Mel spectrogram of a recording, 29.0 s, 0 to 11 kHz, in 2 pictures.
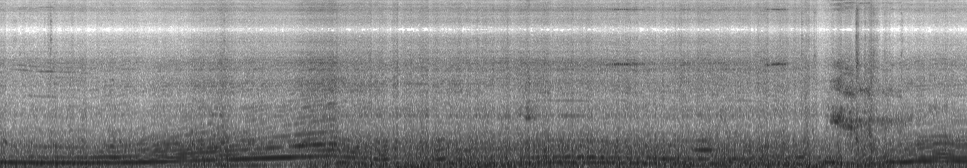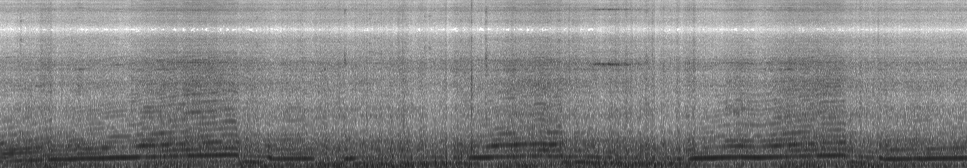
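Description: BMW 320/6's straight-six engine heard from inside the cabin, revving hard and climbing in pitch, dropping back and pulling up again several times as the car is driven flat out on a loose dirt stage. A brief falling squeal cuts through about twelve seconds in.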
